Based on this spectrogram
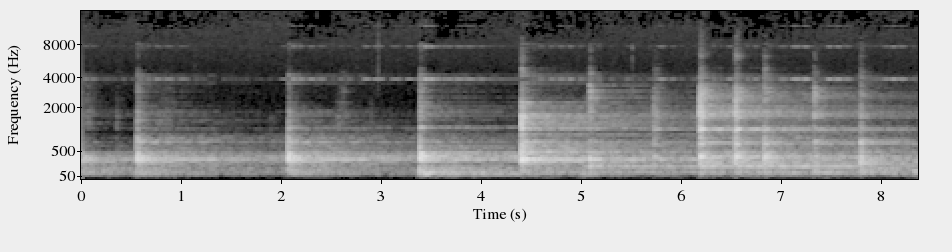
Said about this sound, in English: That's just the thunking of a glass table.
